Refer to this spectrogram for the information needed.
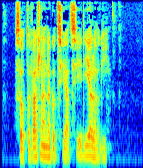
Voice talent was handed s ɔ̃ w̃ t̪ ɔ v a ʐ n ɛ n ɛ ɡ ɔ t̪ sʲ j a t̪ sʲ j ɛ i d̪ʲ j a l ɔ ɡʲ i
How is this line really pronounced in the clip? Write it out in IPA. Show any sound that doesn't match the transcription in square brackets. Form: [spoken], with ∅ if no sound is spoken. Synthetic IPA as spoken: s ɔ̃ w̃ t̪ ɔ v a ʐ n ɛ n ɛ ɡ ɔ t̪ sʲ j a t̪ sʲ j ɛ i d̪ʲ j a l ɔ ɡʲ i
